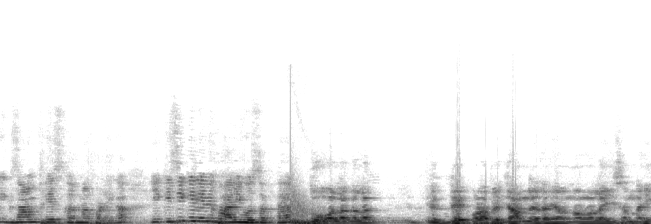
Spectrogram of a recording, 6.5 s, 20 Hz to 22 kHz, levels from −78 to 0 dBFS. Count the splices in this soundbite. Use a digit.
1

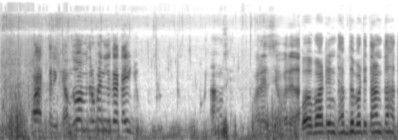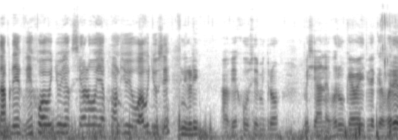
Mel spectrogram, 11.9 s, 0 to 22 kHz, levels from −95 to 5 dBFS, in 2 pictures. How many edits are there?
2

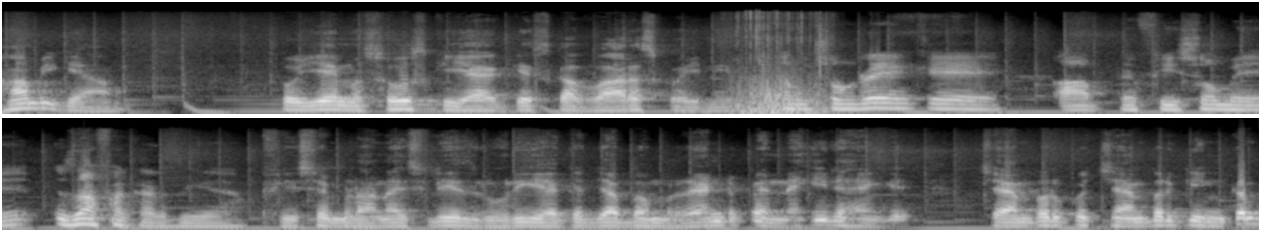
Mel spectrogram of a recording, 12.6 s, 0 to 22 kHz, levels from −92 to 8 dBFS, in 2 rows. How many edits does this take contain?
2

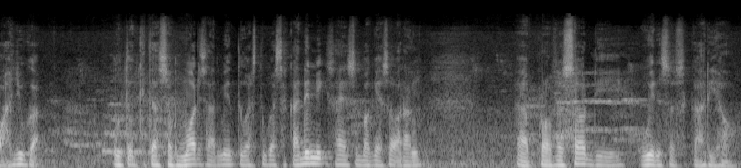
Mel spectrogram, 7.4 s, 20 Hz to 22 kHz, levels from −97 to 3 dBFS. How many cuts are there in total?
1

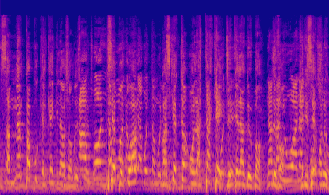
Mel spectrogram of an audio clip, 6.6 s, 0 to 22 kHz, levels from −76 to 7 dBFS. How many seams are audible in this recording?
2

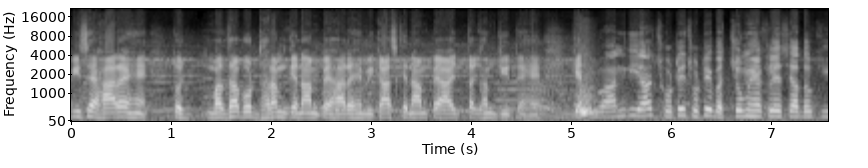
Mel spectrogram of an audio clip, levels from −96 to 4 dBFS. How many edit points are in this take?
1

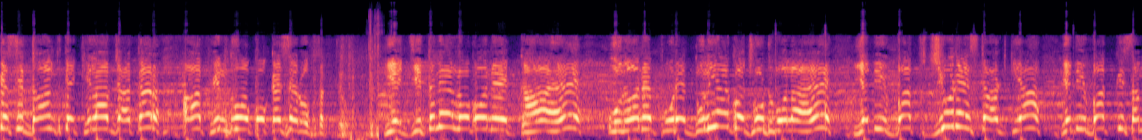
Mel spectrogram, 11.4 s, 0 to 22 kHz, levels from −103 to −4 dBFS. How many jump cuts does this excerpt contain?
1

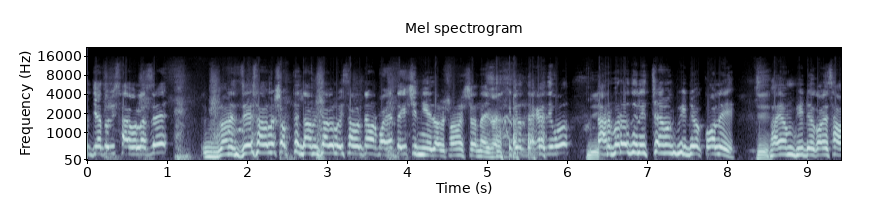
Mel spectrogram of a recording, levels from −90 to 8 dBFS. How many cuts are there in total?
1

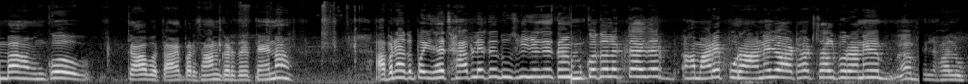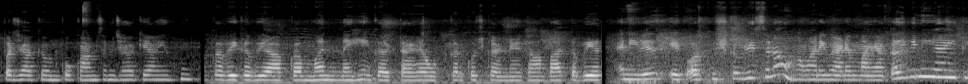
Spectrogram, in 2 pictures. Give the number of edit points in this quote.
4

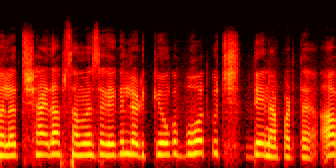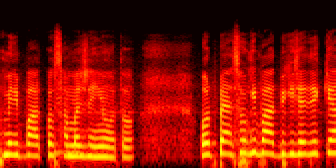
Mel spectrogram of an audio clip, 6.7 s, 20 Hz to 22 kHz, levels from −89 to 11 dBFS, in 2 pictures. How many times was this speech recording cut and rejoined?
0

